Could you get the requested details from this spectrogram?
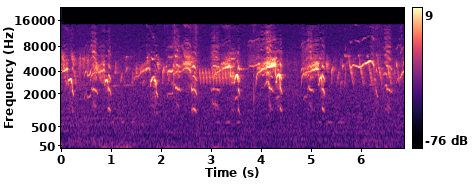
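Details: Common buzzard mother feeding two chicks at the nest in Tiszalök, Hungary, June 2, 2024, nest camera: busy, overlapping high whistles and short slurred notes, with one brief quiet gap.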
